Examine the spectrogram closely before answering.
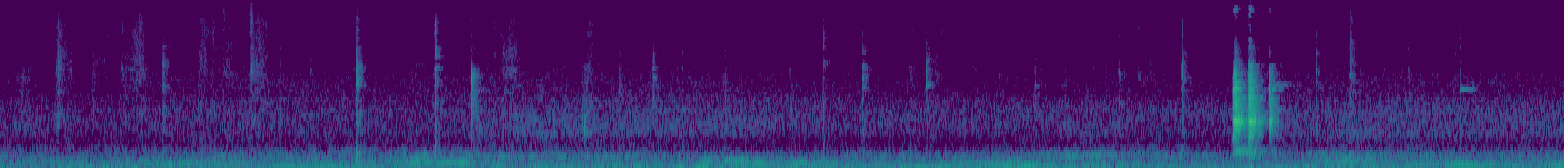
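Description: Faint, scattered taps and pats of hands pressing soft dough flat on a floured plastic cutting board, with a short louder clatter about twelve seconds in.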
